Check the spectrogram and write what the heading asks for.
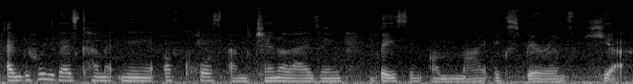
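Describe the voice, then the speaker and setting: A woman from Africa, telling a story in a casual, animated vlog. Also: low voice, normal speed. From South Africa. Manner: animated, acts out quotes, conversational. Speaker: vlogger. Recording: noisy background.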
